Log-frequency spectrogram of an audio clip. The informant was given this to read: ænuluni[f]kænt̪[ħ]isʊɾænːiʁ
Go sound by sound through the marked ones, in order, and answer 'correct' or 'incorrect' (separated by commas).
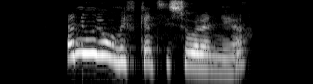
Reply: correct, incorrect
